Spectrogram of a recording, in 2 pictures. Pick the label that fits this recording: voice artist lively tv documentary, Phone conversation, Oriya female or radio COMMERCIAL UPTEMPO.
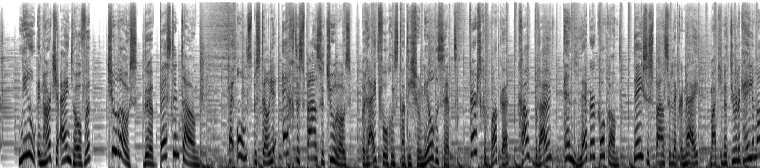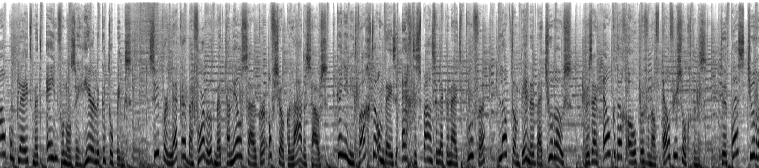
radio COMMERCIAL UPTEMPO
